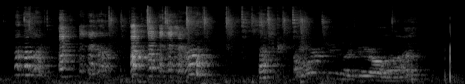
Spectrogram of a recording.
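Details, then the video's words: A female rescue Chihuahua in Minnesota gives shrill, squeaky squeals in quick bursts when excited, sounding oddly like a dolphin. "Rescue chihuahua dolphin sound"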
